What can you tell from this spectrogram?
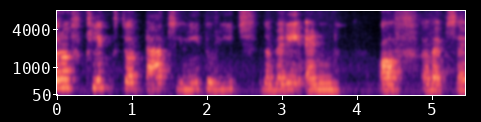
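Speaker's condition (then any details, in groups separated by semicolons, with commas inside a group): No condition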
